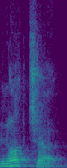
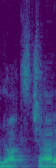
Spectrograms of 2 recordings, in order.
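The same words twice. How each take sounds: First: "Nouakchott" as "nok-chot", without any s; corrected pronunciation. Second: "Nouakchott" with an extra s, "noks-chot"; mistaken pronunciation. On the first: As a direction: go straight from k to "ch" in "Nouakchott". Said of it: "No, I don't think I said". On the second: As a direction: slip an s before the "ch" in "Nouakchott". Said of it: "I said Nouakchott". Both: Shown as a demonstration.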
